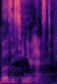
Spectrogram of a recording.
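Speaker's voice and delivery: ordinary delivery, nothing marked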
